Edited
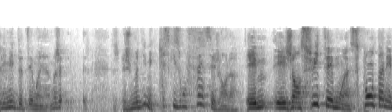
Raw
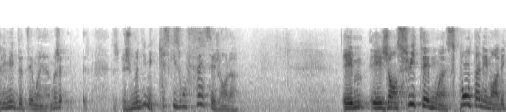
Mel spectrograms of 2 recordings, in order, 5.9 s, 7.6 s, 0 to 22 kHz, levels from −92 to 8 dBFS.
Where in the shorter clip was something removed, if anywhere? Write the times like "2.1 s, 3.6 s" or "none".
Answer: 3.6 s

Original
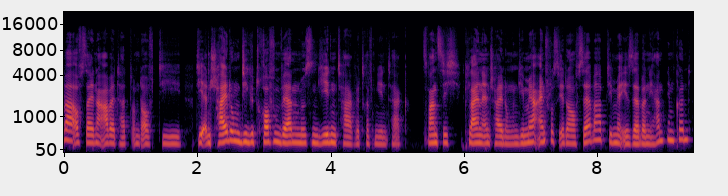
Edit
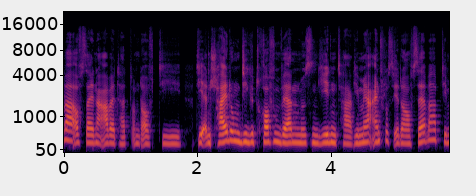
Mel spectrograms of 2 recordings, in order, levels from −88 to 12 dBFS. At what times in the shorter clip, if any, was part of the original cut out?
4.3 s

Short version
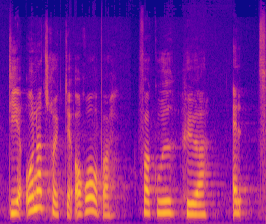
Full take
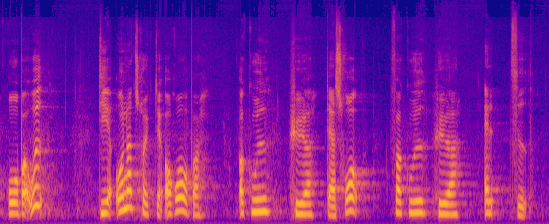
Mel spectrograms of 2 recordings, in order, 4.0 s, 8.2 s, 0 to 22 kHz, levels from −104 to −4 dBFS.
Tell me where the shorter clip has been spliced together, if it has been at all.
2.0 s

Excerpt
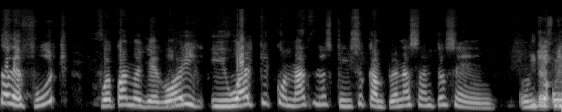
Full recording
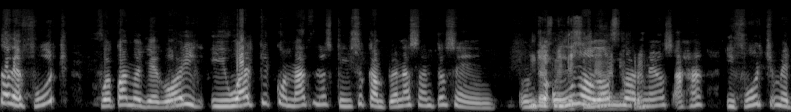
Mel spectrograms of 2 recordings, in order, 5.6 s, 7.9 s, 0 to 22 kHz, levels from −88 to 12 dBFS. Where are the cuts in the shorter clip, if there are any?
none

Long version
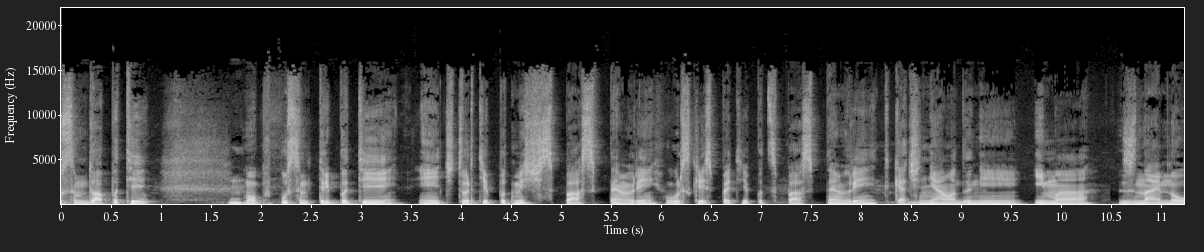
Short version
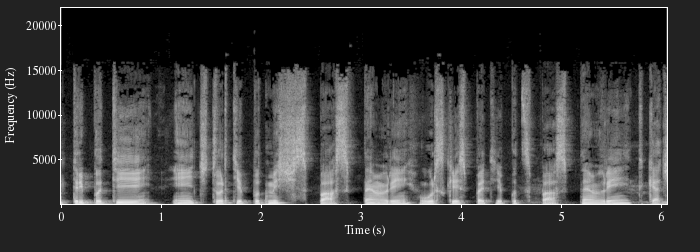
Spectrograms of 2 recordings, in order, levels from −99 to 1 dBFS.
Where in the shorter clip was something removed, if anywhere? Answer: none

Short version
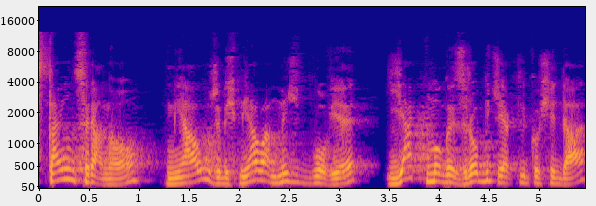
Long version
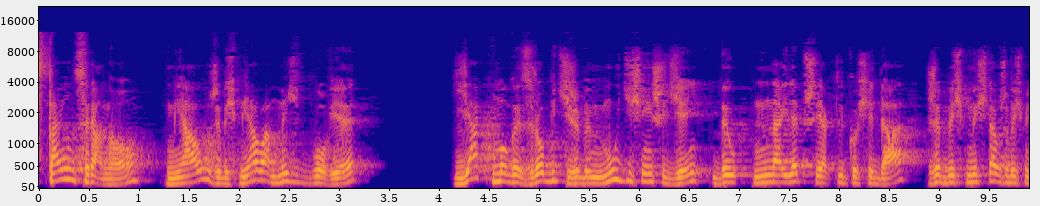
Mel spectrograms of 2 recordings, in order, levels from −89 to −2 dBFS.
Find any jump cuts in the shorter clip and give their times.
3.4 s, 4.6 s

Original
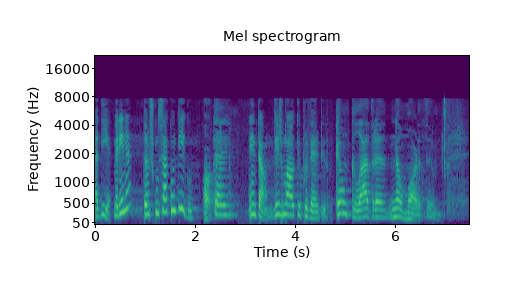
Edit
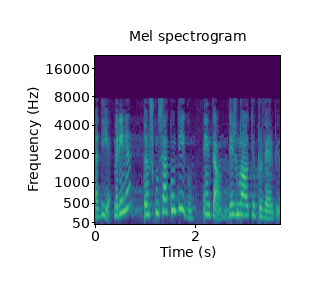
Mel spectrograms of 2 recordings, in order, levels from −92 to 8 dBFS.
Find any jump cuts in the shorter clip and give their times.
2.0 s

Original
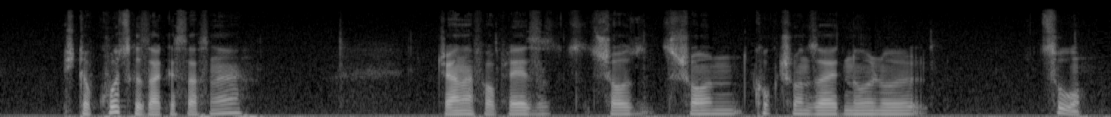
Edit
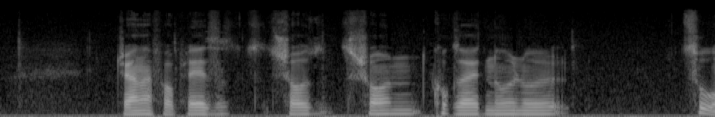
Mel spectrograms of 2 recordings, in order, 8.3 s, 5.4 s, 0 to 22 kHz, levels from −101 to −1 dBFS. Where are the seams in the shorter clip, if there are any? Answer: 3.4 s

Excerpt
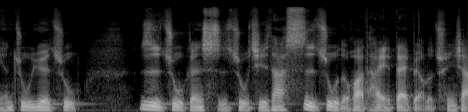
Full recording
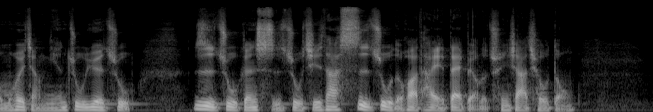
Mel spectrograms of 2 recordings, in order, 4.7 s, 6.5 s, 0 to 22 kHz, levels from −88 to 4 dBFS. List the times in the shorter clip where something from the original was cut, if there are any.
none

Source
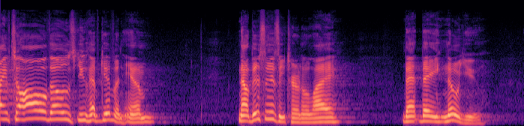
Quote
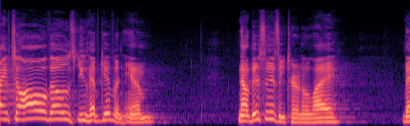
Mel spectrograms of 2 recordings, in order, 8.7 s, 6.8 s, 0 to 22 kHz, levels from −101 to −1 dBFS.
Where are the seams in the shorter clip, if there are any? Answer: none

